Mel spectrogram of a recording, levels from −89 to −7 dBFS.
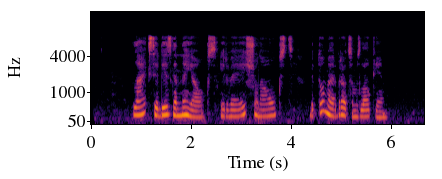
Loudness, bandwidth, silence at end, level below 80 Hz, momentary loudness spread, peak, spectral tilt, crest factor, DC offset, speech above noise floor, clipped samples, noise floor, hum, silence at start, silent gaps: -37 LUFS; 8 kHz; 0.75 s; -72 dBFS; 12 LU; -20 dBFS; -5.5 dB/octave; 16 dB; under 0.1%; 35 dB; under 0.1%; -71 dBFS; none; 0.85 s; none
